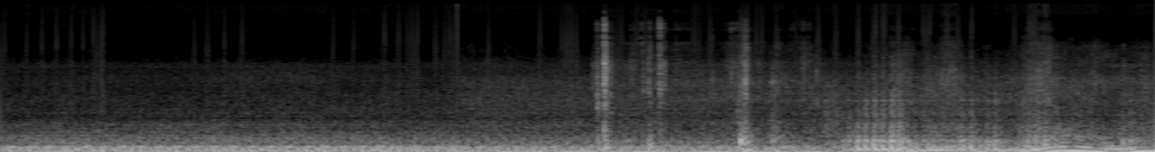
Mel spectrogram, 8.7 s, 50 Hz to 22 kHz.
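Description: An 8th-generation Honda Civic Si with a swapped K24a engine idling. It gives a steady, fairly quiet low rumble that holds level throughout, with a few light metallic clinks in the middle.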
